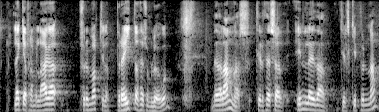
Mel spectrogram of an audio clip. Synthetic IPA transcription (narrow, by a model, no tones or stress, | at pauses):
lɛcːafɾamaðlaːɣa | fɾʏmḁt̪ʰɪlaðpɾeːjt̪aθɛsːʏmlœːɣʏm | mɛːðalanːaɾ̥st̪ʰɪlθɛsːaðɪnleːɣðat̪ʰɪlscɪpːʏnnːa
